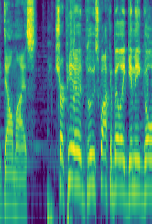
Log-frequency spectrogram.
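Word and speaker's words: Dhelmise: Am I Delmise? Like Delve and Demise. Delmise. I'm going to drop chat. I'm going to keep Squawkabilly. All right. So, Delmise. D H E L M I S E. Delmise.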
